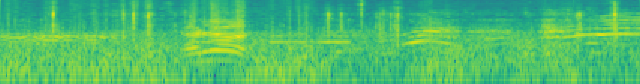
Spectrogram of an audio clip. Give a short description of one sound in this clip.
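Children shout and call out nearby outdoors.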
